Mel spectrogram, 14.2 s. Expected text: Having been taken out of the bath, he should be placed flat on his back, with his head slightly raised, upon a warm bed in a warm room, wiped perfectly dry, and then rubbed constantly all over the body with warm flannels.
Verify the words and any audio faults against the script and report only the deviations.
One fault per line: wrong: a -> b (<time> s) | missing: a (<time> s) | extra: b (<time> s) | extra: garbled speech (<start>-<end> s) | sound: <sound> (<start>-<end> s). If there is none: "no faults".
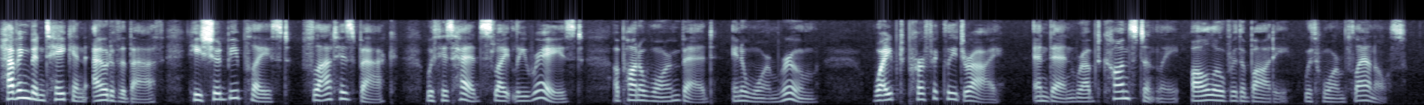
missing: on (3.4 s)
